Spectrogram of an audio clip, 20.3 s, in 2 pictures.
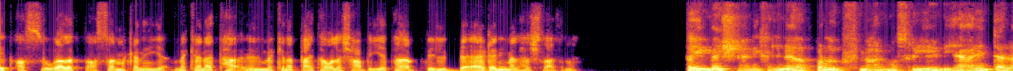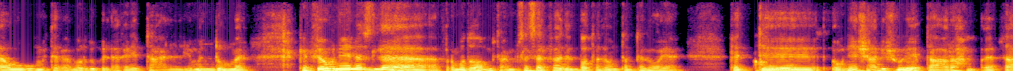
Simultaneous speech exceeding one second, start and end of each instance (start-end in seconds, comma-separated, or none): none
